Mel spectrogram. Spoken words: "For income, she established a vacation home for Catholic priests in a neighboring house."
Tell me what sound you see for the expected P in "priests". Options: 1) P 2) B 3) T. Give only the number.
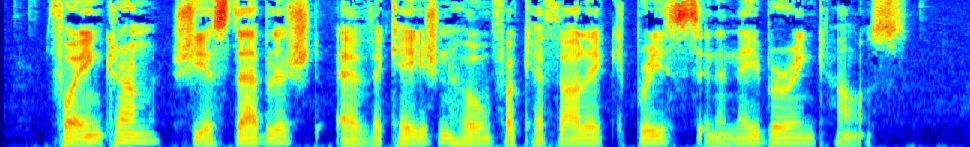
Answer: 2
